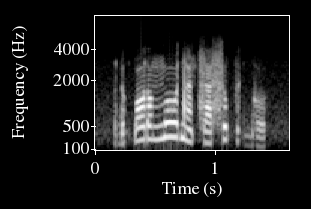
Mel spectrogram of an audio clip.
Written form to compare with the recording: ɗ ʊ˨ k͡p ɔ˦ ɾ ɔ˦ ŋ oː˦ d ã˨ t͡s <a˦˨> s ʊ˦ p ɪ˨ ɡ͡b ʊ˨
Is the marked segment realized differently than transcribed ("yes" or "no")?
yes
